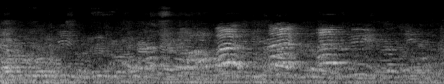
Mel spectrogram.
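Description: Background chatter of several voices, with high children's voices standing out from about two seconds in.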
